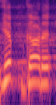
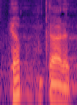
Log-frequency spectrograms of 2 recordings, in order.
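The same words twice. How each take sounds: First: "Yep" high and bright with a rising tune; eager yes. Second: Said in the usual way. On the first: Shown as a demonstration. Employee answering the boss, cheerful eager yes. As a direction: chirp "Yep, got it" like you're glad to help. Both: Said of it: "just be like".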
